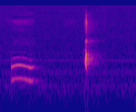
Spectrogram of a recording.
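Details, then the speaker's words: Young child babbling while being prompted to talk, then one sharp, abrupt hiccup; a single child's hiccup, part of repeated hiccups. "oh no not the hickups can you say m m oh not every time you try dog you hick up huh"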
